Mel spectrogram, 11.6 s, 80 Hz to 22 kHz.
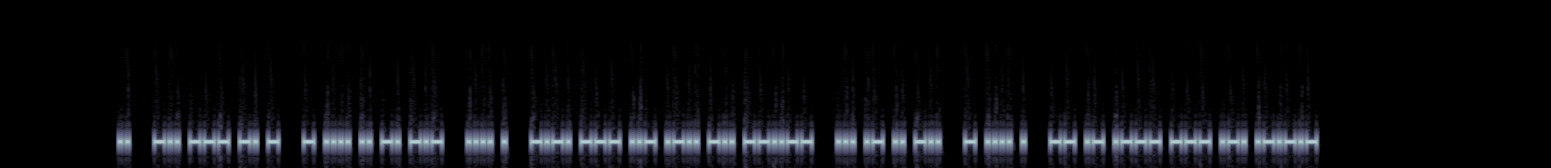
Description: Morse code, heard as a keyed tone, about 46 wpm, 700 Hz. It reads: I DONT THINK HE COULD, SAID THE MAJOR.
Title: Sentences from Top 1000 Words - Review Part 4 - 45wpm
